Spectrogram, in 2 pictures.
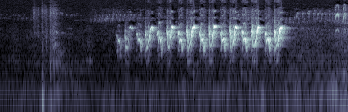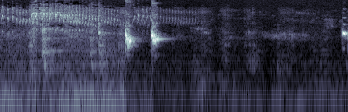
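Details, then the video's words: Chattering lure call of a sooty-headed bulbul, meant to draw a quick reply: a rapid, bubbly run of repeated notes for two seconds, then a scratchy noisy stretch and two sharp chirps. "Cuk cuk suara panggilan trucukan gacor ini ampuh untuk pancingan trucukan agar Bunyi cepat respon"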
